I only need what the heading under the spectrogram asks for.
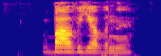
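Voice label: "бавъявны", Komi-Zyrian, female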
